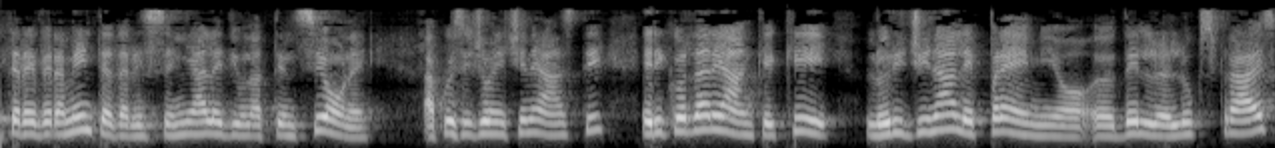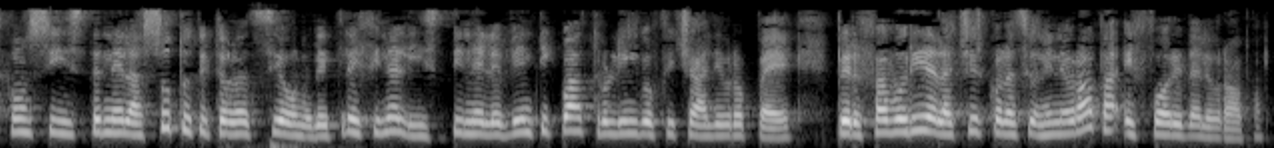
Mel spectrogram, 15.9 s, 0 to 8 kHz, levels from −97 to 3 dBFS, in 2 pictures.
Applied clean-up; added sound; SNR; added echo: neural mask model DeepFilterNet 3.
